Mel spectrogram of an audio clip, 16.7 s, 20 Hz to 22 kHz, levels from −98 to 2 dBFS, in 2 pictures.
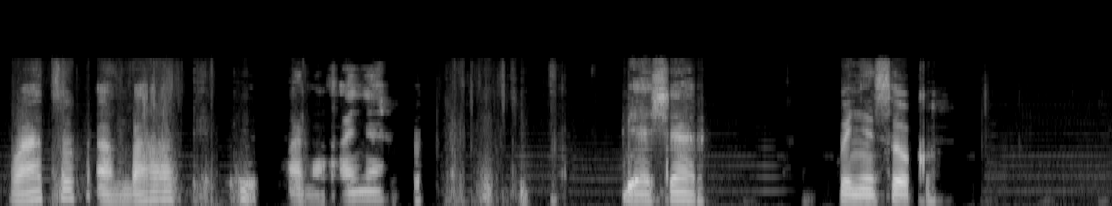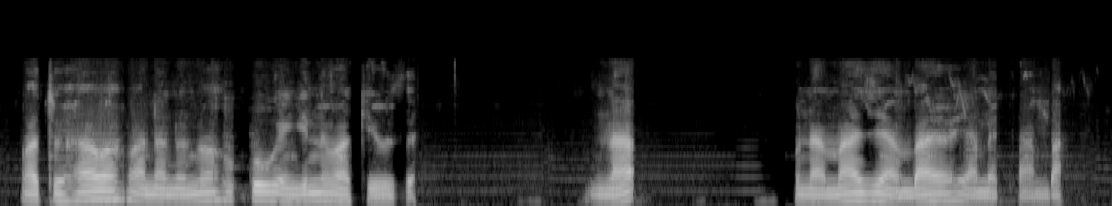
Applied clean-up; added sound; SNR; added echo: neural separator model SepFormer DNS4.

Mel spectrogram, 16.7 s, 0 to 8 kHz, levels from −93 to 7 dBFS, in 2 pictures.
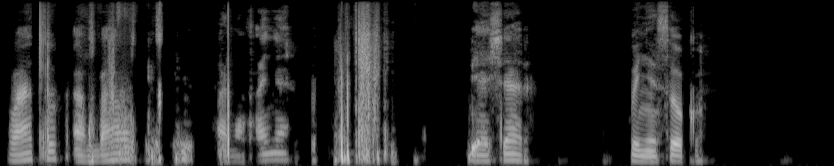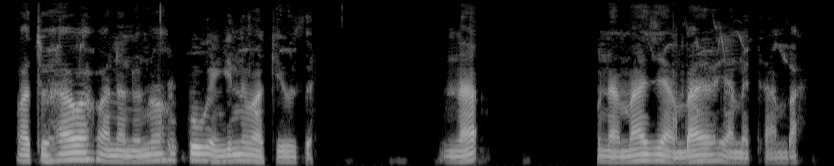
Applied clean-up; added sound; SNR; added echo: neural mask model Resemble Enhance denoiser.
